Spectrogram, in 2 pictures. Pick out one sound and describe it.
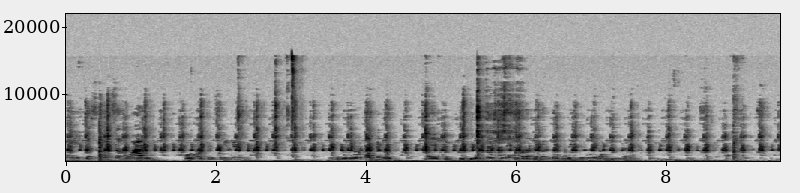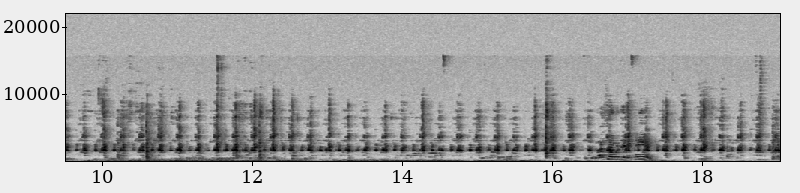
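Fingers scrape food on a plate.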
